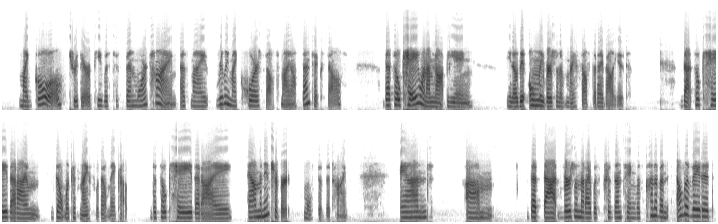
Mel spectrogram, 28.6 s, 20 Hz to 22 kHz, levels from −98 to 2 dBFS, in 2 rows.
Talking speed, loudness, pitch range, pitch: 145 wpm, -26 LUFS, 180-215 Hz, 195 Hz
